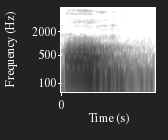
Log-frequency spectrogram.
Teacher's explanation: तो यहाँ पे ओम है, ओम में भी ये वाला साइन लगा है, तो यहाँ पे ओ को ये क्या बताना चाह रहा है, ये बताना चाह रहा है ये साइन कि ओ को बस तुम ओम मत पढ़ो, ओ को तुम ओ पढ़ो, थोड़ा लंबा खींचो, है ना, 3 मात्रा काल का समय दो। तो इसलिए हम ओम को ओम ना पढ़ के ओम पढ़ते हैं ना। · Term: प्लुत स्वर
